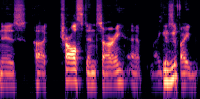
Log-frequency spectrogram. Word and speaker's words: Charleston: And I obviously know who Oscar Charlton is. Uh Charleston, sorry. I guess if I knew him that well, I would pronounce his name correctly.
